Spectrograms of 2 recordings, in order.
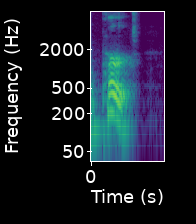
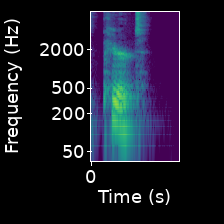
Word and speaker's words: Peart: I have, Jack is at one of his first drum lessons, and we were talking about Neil Peart, and the drum teacher says, well, you know, actually it's Peart. – What? – You know, no. And he pronounces it Peart.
